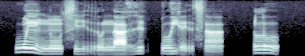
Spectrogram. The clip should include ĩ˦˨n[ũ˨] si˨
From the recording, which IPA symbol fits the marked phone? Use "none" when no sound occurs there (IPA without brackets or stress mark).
ũ˨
